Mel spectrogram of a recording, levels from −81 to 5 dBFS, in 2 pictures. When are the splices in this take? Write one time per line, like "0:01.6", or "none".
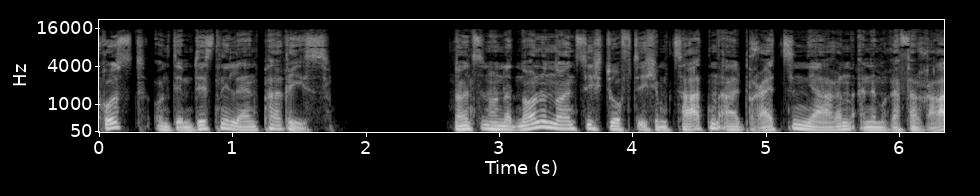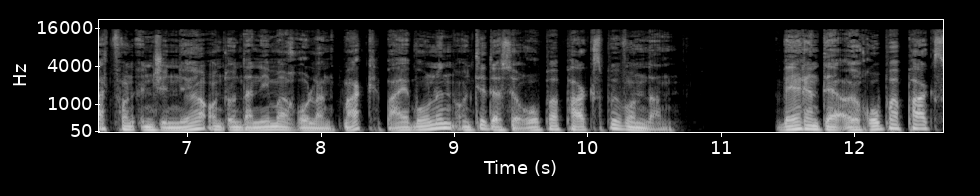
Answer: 0:04.9
0:09.2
